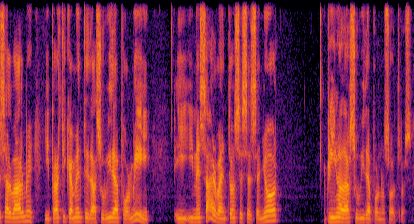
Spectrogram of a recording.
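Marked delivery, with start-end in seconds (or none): none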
